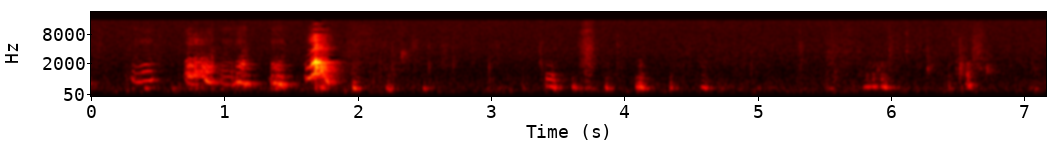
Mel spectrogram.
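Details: Eleven-day-old puppies moving about, giving loud squeaky whimpers and whines in quick bursts, some rising then falling, followed by softer short squeaks and shuffling in an otherwise quiet room.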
